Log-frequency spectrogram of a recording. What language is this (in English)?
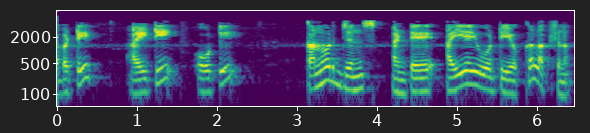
Telugu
